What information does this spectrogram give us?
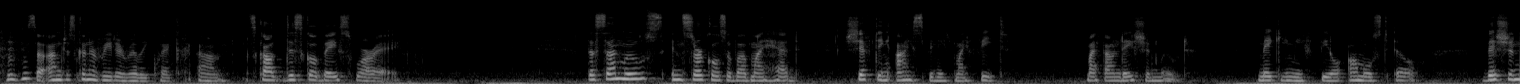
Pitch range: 170-210 Hz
